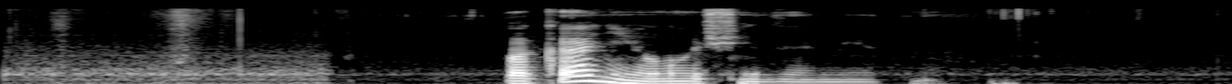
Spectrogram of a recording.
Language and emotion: Russian, sad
